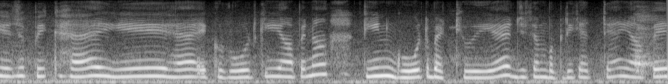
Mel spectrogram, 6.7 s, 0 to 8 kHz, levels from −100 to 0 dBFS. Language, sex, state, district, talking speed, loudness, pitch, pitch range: Hindi, female, Bihar, West Champaran, 225 wpm, -15 LUFS, 265 Hz, 250-285 Hz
